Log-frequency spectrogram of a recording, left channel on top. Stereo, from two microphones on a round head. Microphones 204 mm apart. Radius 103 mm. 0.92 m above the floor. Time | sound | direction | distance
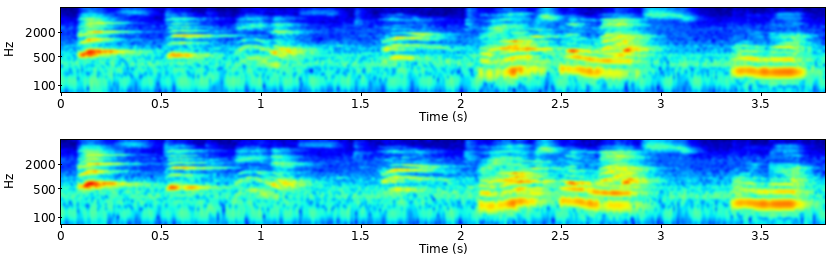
0.1 | a shout | 25° right (ahead or behind) | 1.0 m
2.1 | a woman speaking | 50° right (ahead or behind) | 1.2 m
